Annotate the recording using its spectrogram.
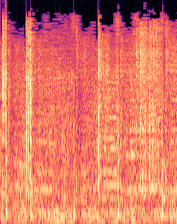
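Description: Accordion band playing a march while parading, with held accordion notes over sharp snare-drum strikes and bass drum.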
